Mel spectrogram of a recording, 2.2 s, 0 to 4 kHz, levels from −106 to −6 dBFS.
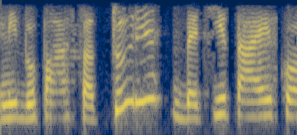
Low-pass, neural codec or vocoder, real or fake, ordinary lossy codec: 3.6 kHz; none; real; AAC, 24 kbps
